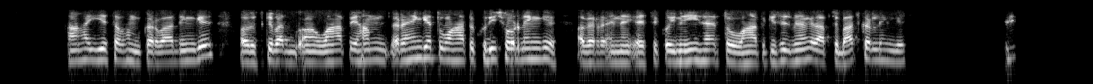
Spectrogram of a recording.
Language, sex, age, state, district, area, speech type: Hindi, male, 18-30, Uttar Pradesh, Chandauli, rural, conversation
